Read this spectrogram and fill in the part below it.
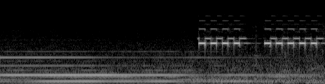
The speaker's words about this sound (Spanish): De día, en la habitación del hospital un móvil suena.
